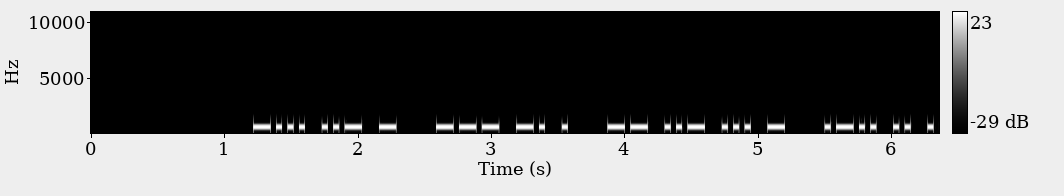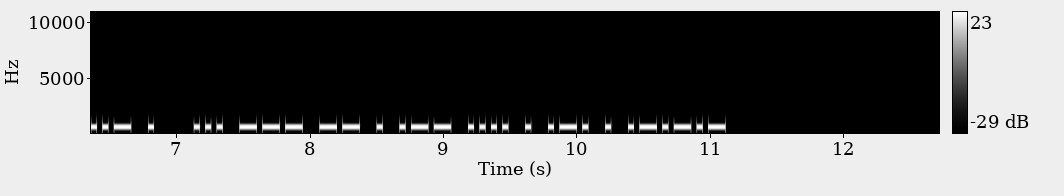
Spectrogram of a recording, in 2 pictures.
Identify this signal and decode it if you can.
Morse code, heard as a keyed tone, about 28 wpm, 700 Hz. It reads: BUT ONE MUST LIVE SOMEWHERE.
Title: Sentences from Top 1400 Words 28wpm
